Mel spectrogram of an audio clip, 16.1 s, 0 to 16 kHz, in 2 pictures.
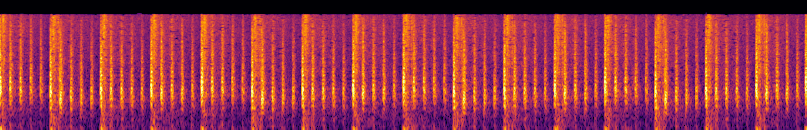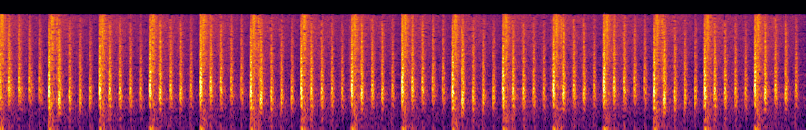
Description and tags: Drum Loop Solo Clap 2 - 119 Bpm
bpm, 2, drum, solo, 119, loop, clap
